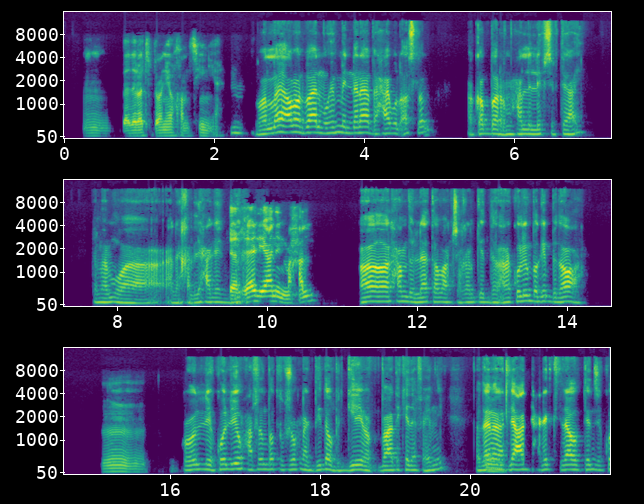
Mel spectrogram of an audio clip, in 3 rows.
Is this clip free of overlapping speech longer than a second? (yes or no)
yes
